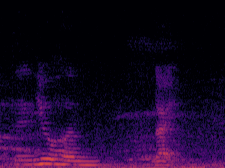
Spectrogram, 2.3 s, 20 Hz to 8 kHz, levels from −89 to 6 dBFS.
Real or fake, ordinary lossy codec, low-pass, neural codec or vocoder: real; none; none; none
